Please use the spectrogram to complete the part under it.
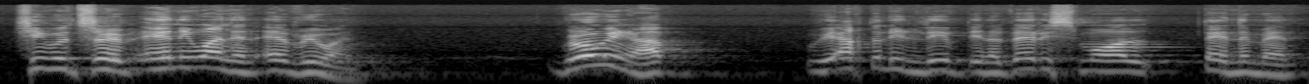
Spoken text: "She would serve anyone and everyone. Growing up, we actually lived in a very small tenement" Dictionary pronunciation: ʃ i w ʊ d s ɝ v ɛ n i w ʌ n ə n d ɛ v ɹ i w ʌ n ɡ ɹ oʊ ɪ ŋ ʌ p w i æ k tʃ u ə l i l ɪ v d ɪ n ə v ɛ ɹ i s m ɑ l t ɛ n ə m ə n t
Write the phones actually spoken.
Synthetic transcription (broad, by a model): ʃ i w ʊ d s ɝ v ɛ n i w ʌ n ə n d ɛ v ɹ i w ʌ n ɡ ɹ oʊ ɪ ŋ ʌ p w i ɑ k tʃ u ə l i l ɪ v d ɪ n ə v ɛ ɹ i s m ɑ l t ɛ n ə m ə n t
